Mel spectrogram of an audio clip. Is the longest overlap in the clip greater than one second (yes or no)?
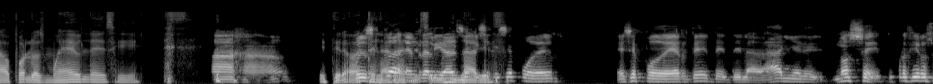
yes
